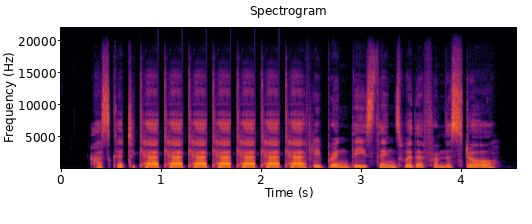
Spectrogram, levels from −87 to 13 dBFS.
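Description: A CD stuck on one turn throws the laser back a track, so from 0.96 to 2.42 s, after "her to", one 242 ms slice stutters six times before "bring these things with".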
